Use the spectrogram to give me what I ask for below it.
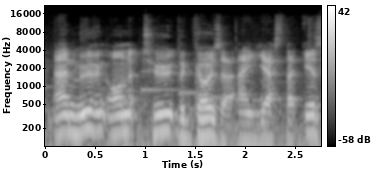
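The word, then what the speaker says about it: Gose: the Gosa okay and moving on to the Gosa and yes that is how you pronounce it find me in the comments below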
